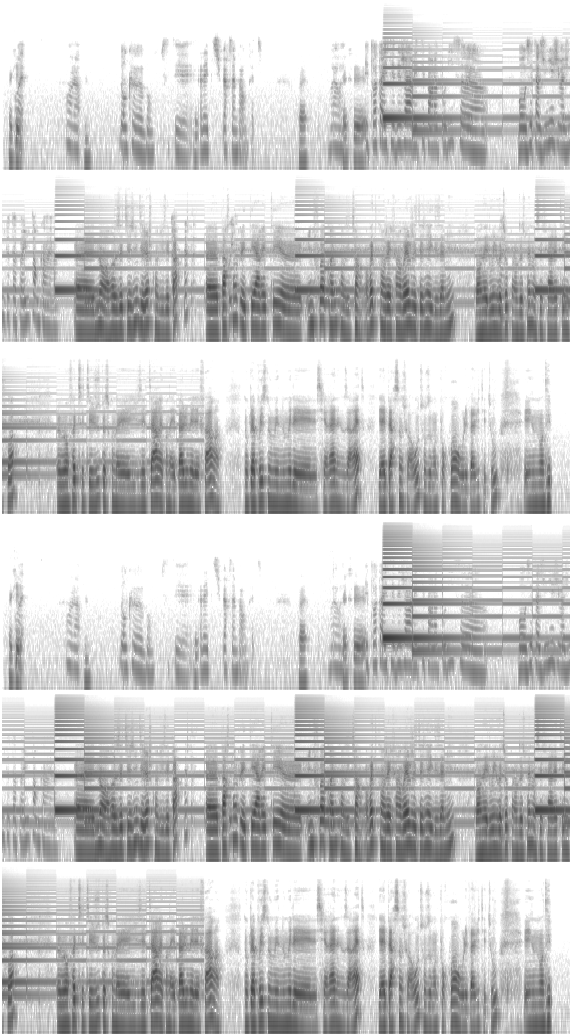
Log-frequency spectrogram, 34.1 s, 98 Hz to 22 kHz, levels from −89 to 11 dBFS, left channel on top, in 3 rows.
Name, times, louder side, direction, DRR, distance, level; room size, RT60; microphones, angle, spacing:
voice 1, 1.3-1.6 2.3-4.9 6.5-6.9 7.3-9.7 10.3-12.5 14.7-15.1 15.9-16.0 21.3-21.4, left 2 dB, 75° left, 1.8 m, -43 dB
voice 2, 6.8-7.3 12.8-14.9 15.4-20.4 20.8-23.0 23.4-27.1 27.6-29.9 30.2-33.7, right 2 dB, 15° right, 0.4 m, -28 dB
Ringtone, 7.6-26.7, right 7 dB, 70° right, 0.6 m, -29 dB
sound 1, 15.6-23.5, left 2 dB, 15° left, 7.5 m, -56 dB
head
